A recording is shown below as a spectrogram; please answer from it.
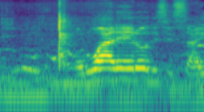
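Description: A man's voice speaking, with a single sharp click just over half a second in.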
